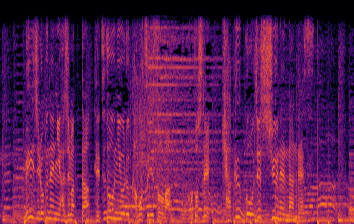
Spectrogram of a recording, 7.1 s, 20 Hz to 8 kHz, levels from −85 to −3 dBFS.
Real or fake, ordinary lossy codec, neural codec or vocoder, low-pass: real; none; none; 7.2 kHz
